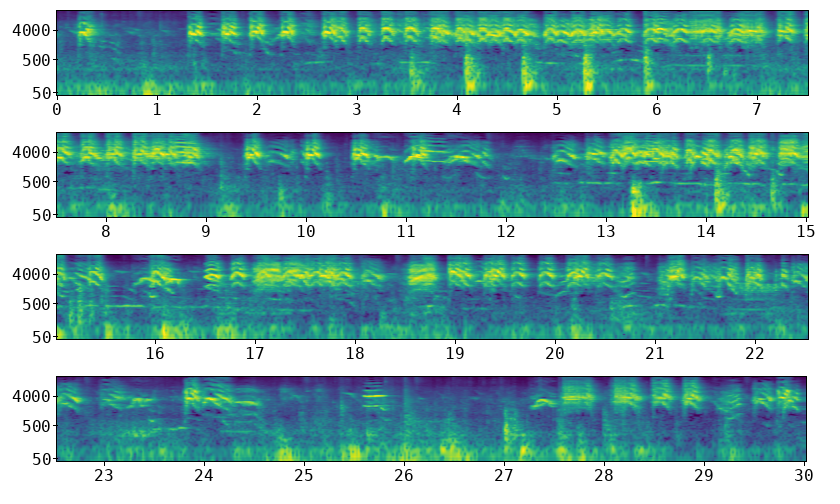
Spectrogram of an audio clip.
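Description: Indian ringneck parakeets squawking: long spells of rapid, harsh screeching calls lasting several seconds each, three main spells with short pauses and scattered single squawks between.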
